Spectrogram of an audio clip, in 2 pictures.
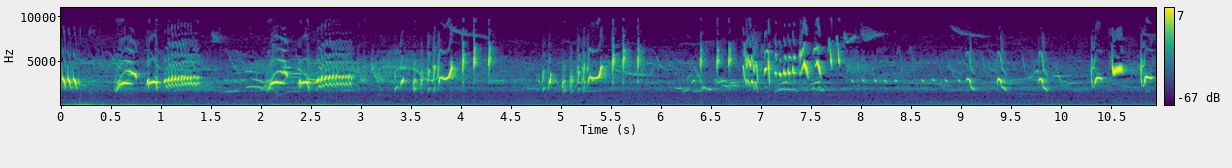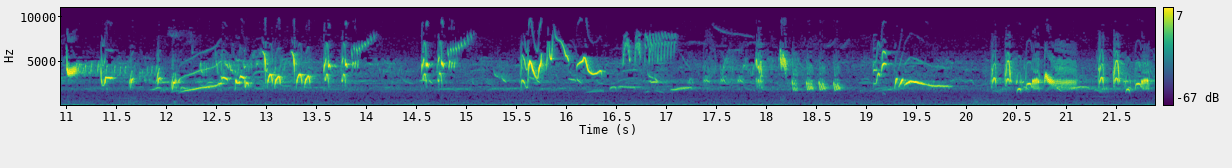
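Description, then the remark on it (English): A song thrush sings continuously, bright clear phrases each repeated a few times before switching to a new one, loud against a quiet background with no voices. “the song thrush. This is a bird that loves to feed on snails”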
